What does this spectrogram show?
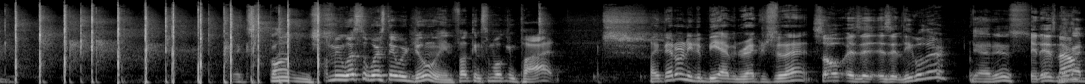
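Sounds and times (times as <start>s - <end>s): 
hand clap sound effect: 0.0s - 3.4s
speech: 2.3s - 10.8s.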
